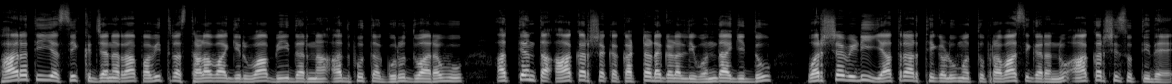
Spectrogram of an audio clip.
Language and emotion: Kannada, neutral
